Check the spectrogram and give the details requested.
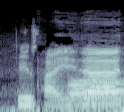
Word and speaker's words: فإذا: فإذا جاء ফাইজা যা আতিস, আতিস, ফা জবর ফা। فإذا جاء الصاخة. মাশাআল্লাহ, সুন্দর বানান করেন। ফা জবর ফা। হামজা জের ই, ফাই। ফা টান হবে না, ফাই।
